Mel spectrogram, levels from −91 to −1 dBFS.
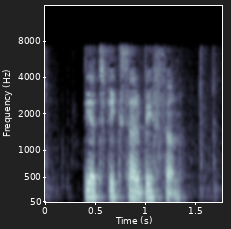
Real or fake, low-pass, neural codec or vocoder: real; 7.2 kHz; none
